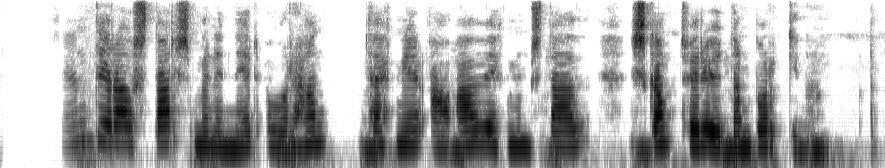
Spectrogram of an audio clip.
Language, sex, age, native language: Icelandic, female, 13, Icelandic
